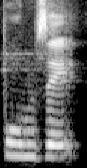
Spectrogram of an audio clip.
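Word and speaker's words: Poomsae: medal in the individual Pumase under 30 category. So, or say Pumse as we call it, the pronunciation Pumse.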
